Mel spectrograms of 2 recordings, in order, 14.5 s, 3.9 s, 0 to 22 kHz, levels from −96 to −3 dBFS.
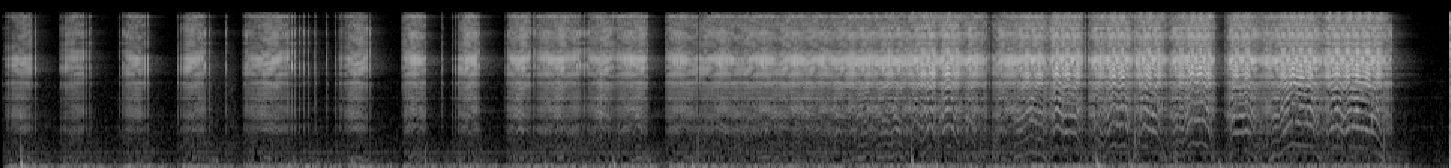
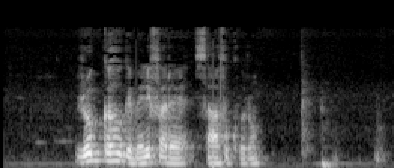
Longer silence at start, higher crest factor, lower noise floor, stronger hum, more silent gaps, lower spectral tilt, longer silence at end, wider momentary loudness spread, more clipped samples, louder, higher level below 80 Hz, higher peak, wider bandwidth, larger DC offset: second, 0.1 s vs 0.75 s; first, 26 dB vs 20 dB; first, -65 dBFS vs -58 dBFS; neither; neither; second, 2 dB/octave vs -7.5 dB/octave; about the same, 0.6 s vs 0.65 s; second, 16 LU vs 22 LU; neither; second, -24 LUFS vs -18 LUFS; second, -58 dBFS vs -48 dBFS; about the same, 0 dBFS vs 0 dBFS; first, 16.5 kHz vs 11.5 kHz; neither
